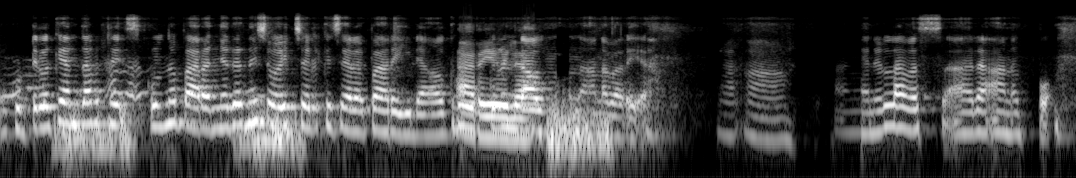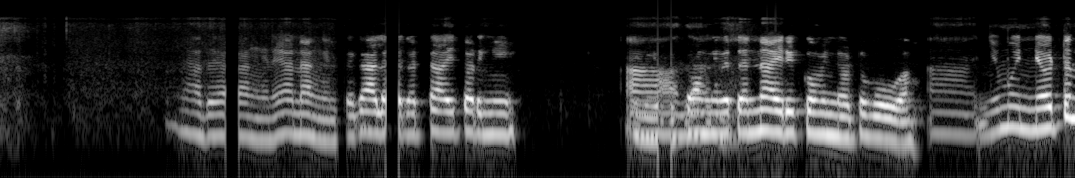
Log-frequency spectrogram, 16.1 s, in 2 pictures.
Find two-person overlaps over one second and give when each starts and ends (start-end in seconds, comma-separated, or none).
none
